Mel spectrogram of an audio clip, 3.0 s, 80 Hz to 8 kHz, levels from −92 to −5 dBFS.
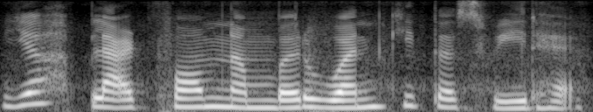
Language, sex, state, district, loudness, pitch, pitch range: Hindi, female, Jharkhand, Palamu, -19 LUFS, 215 Hz, 200-230 Hz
